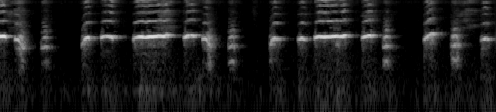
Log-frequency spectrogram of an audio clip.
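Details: Whistling pet cockatiel: a string of clear whistled notes, some short and clipped, some long and steady, broken by lower warbly squeaks, performed as a continuous tune.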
